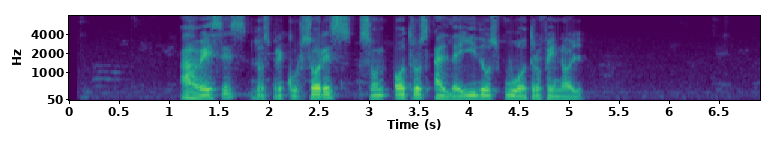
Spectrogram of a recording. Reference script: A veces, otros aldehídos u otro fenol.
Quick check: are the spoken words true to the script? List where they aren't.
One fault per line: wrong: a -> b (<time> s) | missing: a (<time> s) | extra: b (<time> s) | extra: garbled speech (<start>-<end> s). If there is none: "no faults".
extra: los precursores son (1.9 s)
